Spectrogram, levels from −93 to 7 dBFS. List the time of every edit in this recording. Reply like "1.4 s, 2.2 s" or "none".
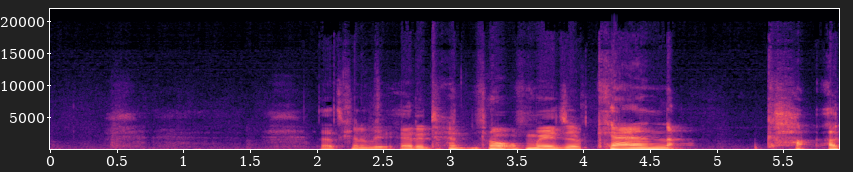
4.0 s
